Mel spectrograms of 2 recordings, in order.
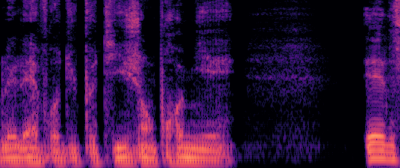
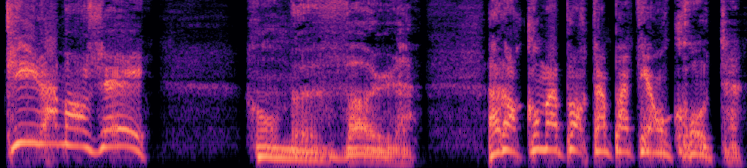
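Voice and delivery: very high, loud demanding shriek; outraged shouting; 5 dB louder than usual. A narrator's reading. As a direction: accuse the household at full voice. Countess cries she is robbed.

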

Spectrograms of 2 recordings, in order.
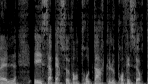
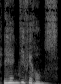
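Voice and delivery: high, mildly haughty reply; dignified retort; 9 semitones higher than usual. A narrator's reading. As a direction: stand on your dignity, pitch lifted. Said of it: "avec dignité".

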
